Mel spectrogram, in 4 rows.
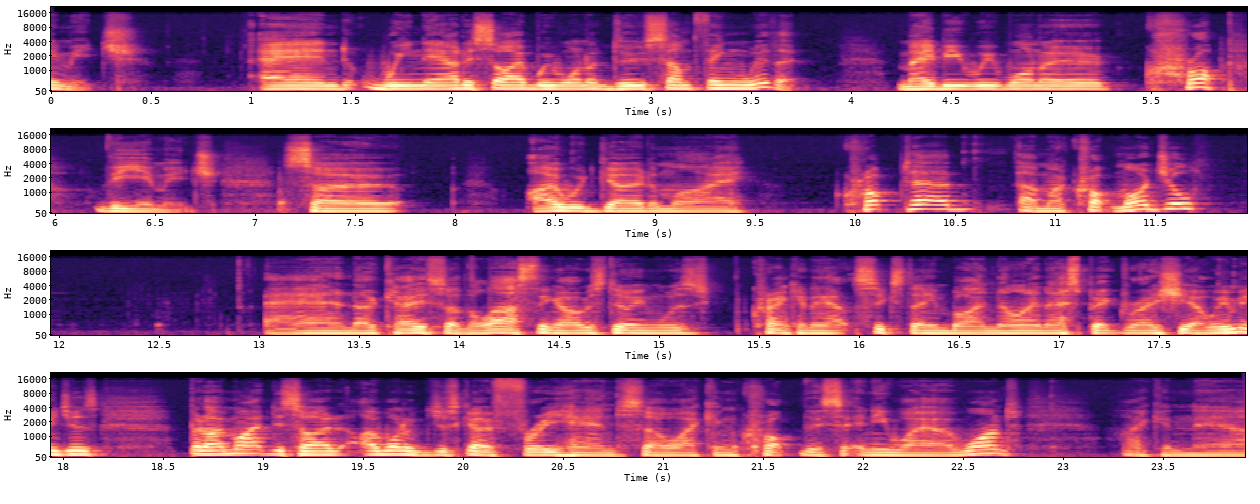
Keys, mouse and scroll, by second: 8.5 click, 10.6 click, 17.8 click, 20.7 click, 22.9-23.9 drag.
